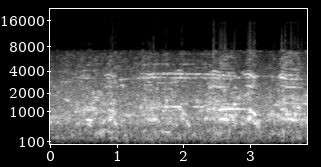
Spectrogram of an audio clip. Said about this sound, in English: The American people cheering and chanting the name of someone whose homeland is Austria and who openly talks about being a dictator all the time?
